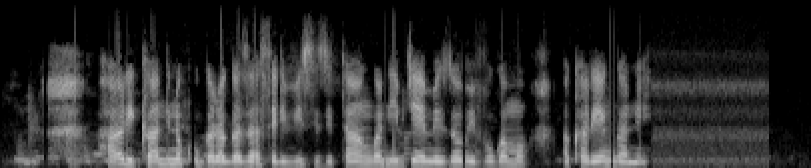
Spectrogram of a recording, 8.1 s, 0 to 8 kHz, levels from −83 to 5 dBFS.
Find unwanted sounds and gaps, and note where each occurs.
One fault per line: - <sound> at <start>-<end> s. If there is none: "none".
none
